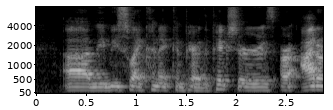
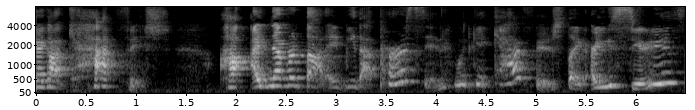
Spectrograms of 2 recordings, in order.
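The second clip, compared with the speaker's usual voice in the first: hammed-up self-pity; mock disbelief; 12 semitones higher than usual. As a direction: drag it out like you can't believe it. Disbelief at being catfished.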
